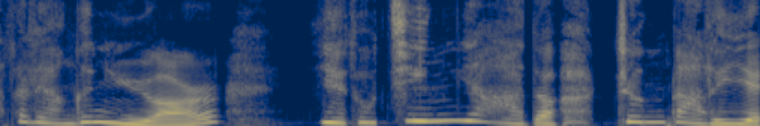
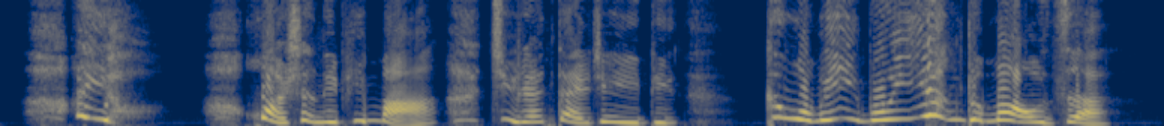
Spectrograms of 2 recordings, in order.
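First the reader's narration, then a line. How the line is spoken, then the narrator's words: Woman shrieking. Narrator (Chinese): 达米尼夫人立刻尖叫起来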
